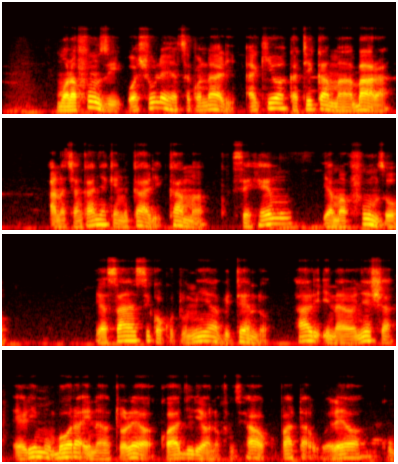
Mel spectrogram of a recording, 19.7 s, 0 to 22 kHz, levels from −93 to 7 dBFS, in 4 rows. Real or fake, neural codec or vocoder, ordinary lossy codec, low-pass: real; none; Opus, 24 kbps; 7.2 kHz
